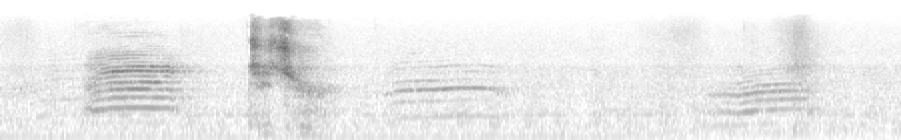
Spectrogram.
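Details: Domestic cats Mittens and Ginger asking for food with several quick meows in succession, some short and some wavering, broken by a sharp clattering burst and set against a low electrical hum indoors.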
